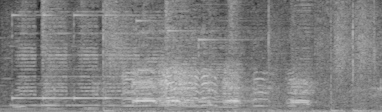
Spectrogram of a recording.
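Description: Free-ranging geese honk loudly and repeatedly on a farm, their calls close and overlapping with other fowl noise in the background.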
